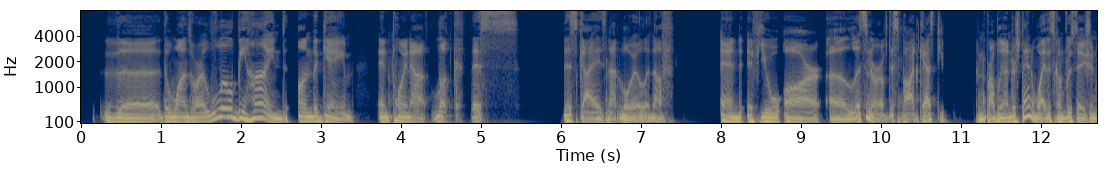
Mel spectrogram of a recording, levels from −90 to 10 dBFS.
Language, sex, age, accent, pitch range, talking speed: English, male, 30-49, American, 95-115 Hz, 180 wpm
